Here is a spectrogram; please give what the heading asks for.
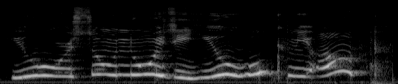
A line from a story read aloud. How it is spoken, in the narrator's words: cried the bear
